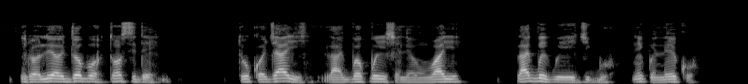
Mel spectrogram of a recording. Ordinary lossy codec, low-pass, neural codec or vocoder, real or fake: none; 7.2 kHz; none; real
